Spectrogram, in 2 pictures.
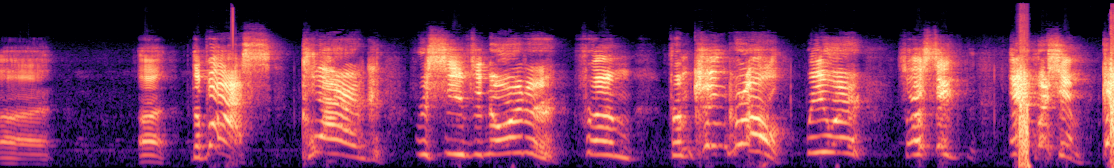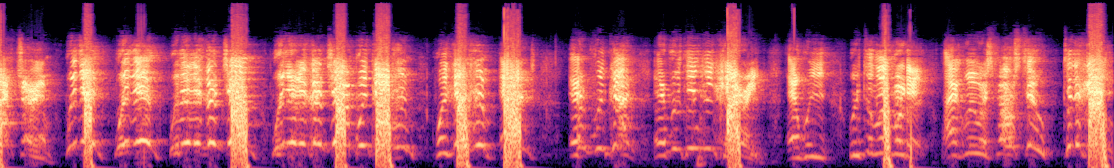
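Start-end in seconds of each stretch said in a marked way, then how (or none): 1.5-16.7 very high, very loud goblin voice. Voicing a goblin who reports to the players: goblin voice. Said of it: "turns to you and says".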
